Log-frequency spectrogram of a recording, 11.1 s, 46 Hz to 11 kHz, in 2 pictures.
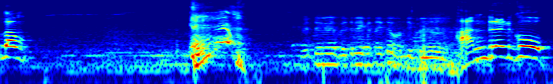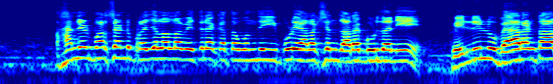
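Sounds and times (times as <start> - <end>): man coughing: 1.9 - 2.6.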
